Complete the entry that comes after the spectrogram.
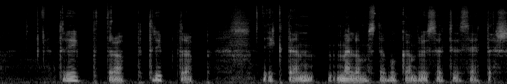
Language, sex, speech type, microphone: Norwegian, female, spontaneous, Shure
